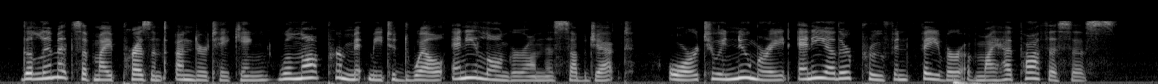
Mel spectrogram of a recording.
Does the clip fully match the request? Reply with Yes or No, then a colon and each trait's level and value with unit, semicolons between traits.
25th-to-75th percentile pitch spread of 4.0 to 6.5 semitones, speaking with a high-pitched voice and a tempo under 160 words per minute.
Yes: average, 4.9 semitones; high, 220 Hz; average, 150 wpm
